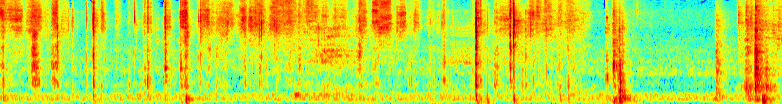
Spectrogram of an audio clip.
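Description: Plastic shrink wrap crinkling and crackling as fingers pick and tug at it, with several louder crackles in the second half.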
